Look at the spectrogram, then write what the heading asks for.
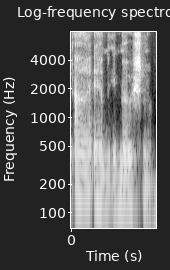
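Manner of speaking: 1 quiet admission. Shown as a demonstration. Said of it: "the biggest thing is to say".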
